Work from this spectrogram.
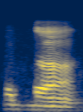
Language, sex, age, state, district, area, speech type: Tamil, male, 60+, Tamil Nadu, Cuddalore, rural, conversation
